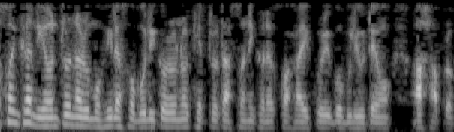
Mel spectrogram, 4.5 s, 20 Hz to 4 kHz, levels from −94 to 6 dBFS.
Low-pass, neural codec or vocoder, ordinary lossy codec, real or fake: 3.6 kHz; none; none; real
